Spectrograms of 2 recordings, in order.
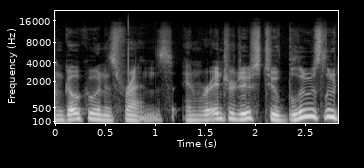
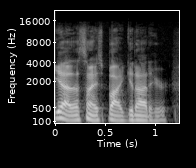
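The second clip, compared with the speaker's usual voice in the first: fake exasperated dismissive tone; 3 semitones lower than usual. Retelling a scene, voicing Bulma brushing someone off: imitating Bulma in don't-give-a-fuck mode. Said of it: "in full, like, "I don't give a fuck" mode".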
